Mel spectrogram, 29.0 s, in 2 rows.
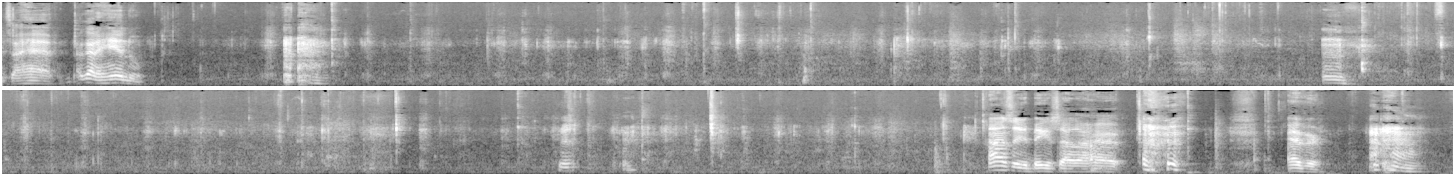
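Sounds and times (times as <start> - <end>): crunchy chewing with mouth clicks: 1.4 - 24.4
fork scraping a glass dish: 11.7 - 12.7
person humming mmm: 13.2 - 13.7.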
